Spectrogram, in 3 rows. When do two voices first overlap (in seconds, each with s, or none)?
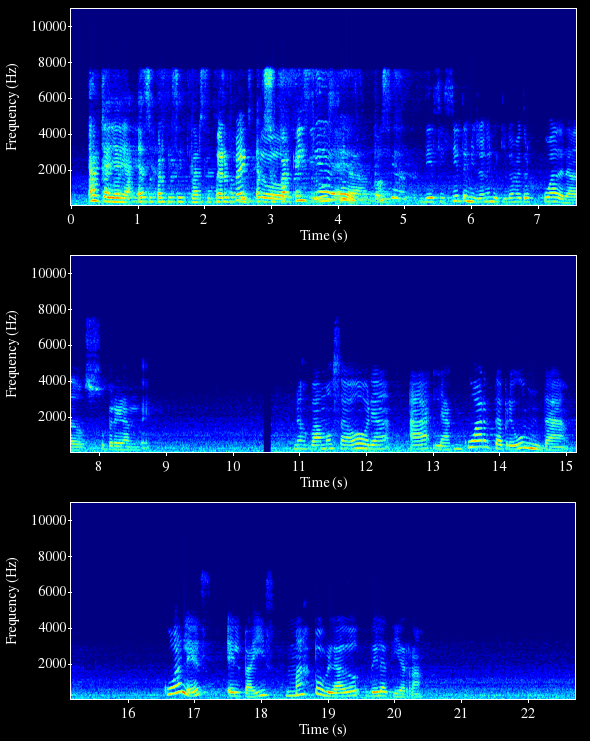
2.2 s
